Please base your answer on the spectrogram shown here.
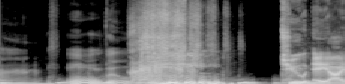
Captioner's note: both laughing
